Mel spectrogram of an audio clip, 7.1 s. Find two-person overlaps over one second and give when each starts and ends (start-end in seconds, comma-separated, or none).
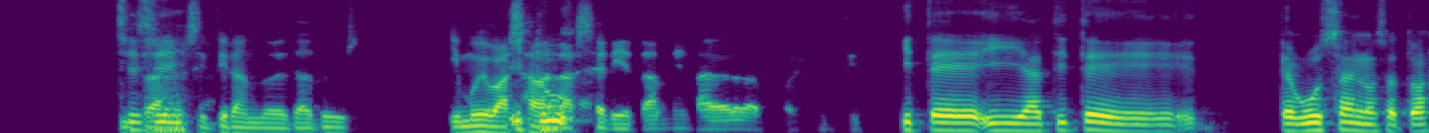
none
